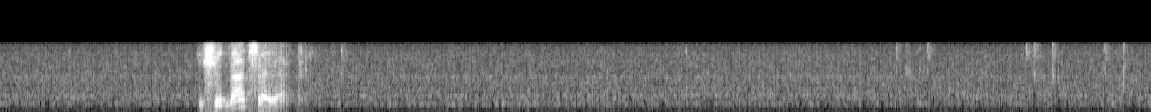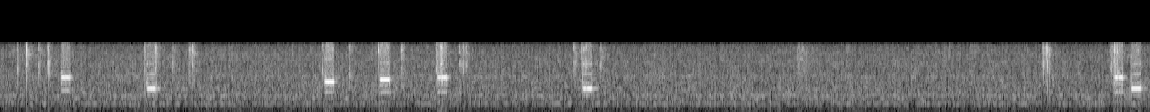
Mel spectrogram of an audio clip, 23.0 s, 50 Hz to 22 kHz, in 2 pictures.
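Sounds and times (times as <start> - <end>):
steady low hiss: 0.0 - 23.0
speech: 2.0 - 3.1
short electronic phone keypad beeps: 13.0 - 13.2, 14.8 - 16.0, 17.3 - 17.6, 22.6 - 23.0.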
